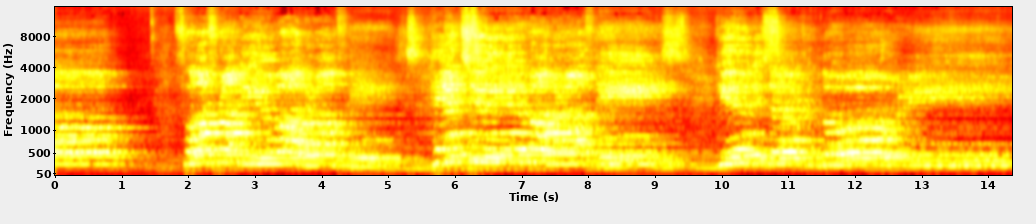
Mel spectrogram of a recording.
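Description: A worship song sung by many voices with a female lead, the voices carrying over a soft band accompaniment. After a short lull near the start, sung phrases swell in again about two, six and ten seconds in.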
